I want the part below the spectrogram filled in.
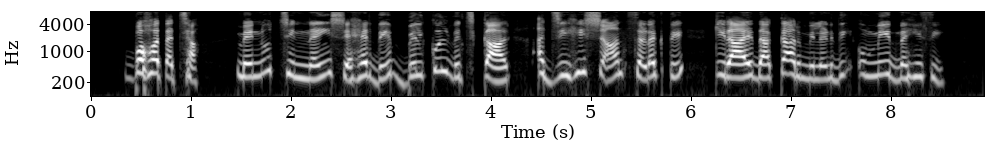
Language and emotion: Punjabi, surprised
